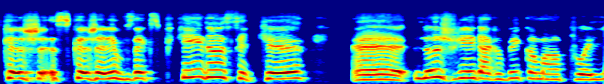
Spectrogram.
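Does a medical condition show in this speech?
Yes: cerebral palsy; spastic diplegic, from birth, many operations, walks with crutches; learning to speak was challenging.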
